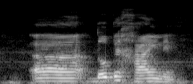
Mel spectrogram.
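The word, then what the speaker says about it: Döbereiner: em 1820 com cientista alemão chamado de johann dobereiner tá é essa pronúncia mesmo johann dobereiner tá então qual foi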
